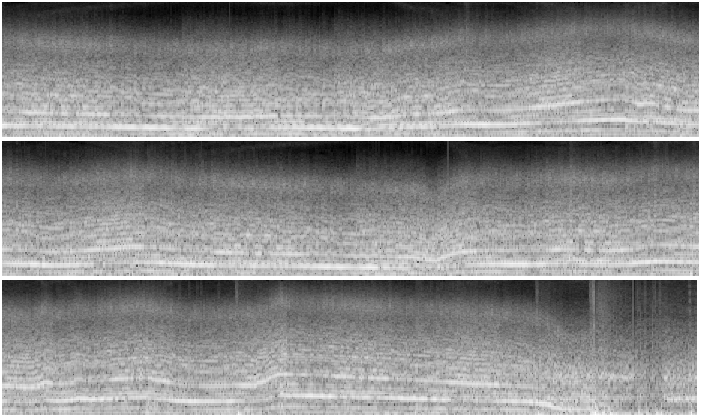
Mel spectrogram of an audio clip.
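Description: A motorcycle engine revs high, rising and falling as it speeds up and slows down.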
